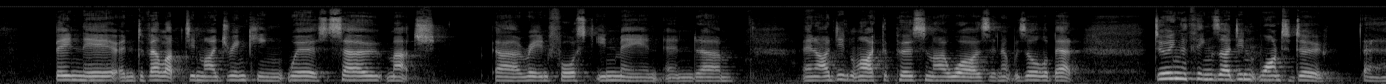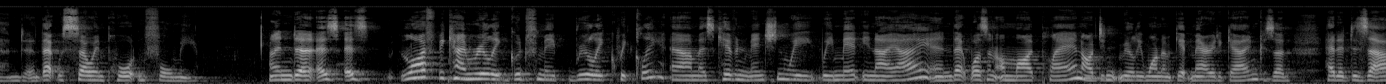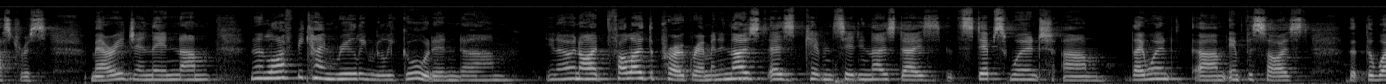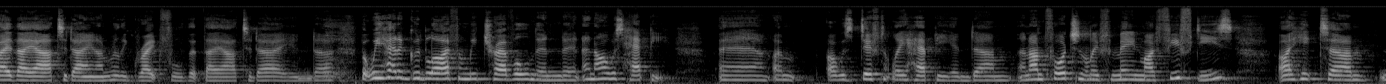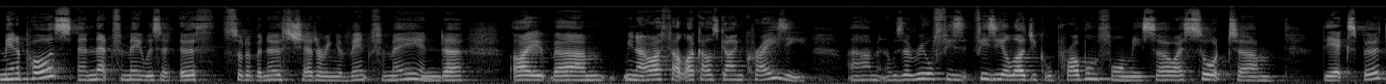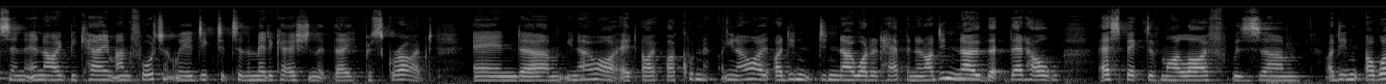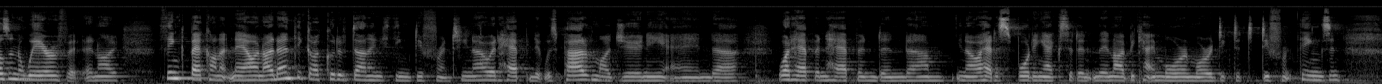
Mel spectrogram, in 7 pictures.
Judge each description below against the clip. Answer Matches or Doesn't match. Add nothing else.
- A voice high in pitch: Matches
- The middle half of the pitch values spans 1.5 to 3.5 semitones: Matches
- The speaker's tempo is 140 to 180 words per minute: Doesn't match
